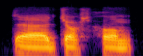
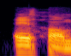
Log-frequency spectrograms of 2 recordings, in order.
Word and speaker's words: Homme: It's Homme. I've always said Josh Homme. Yeah, I've heard some people say Home, and I'm like, that doesn't sound right.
